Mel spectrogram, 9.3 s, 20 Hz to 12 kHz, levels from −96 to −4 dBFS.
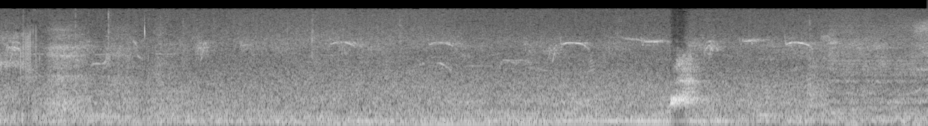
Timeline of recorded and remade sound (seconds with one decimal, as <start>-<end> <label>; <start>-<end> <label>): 0.0-8.3 recorded; 8.3-9.3 remade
